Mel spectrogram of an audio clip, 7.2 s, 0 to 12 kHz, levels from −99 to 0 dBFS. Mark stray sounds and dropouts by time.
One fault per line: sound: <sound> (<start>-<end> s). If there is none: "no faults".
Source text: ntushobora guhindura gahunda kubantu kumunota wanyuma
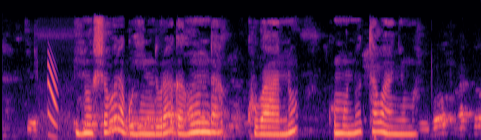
sound: chirp (0.7-0.9 s)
